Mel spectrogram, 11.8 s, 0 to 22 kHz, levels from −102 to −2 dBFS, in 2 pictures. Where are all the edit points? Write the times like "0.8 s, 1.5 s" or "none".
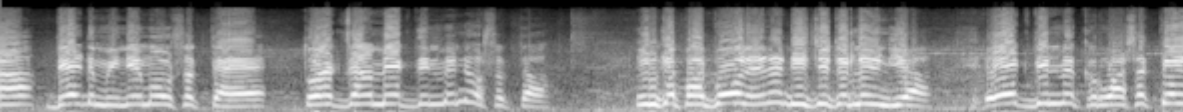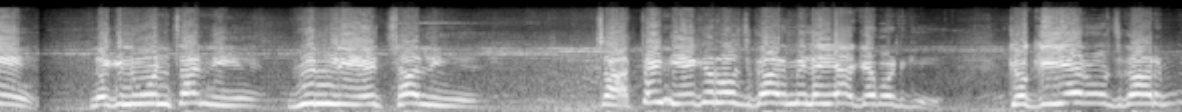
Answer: none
